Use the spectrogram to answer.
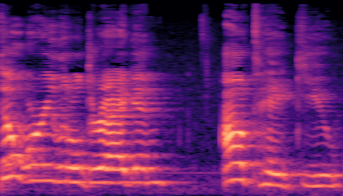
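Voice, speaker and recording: A woman puts on a squeaky character voice with a high pitch. Her intonation is lively. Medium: read story. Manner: nervous, stammering.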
